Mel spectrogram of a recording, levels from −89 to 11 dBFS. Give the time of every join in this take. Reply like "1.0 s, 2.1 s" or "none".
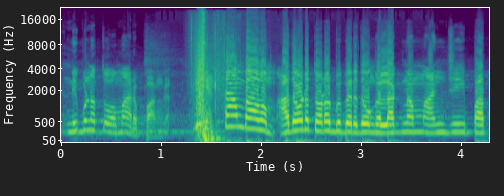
1.5 s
